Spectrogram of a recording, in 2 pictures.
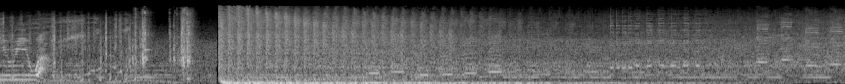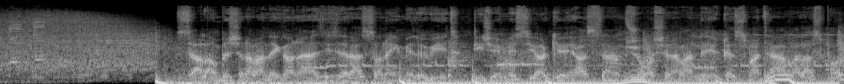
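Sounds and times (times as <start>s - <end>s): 
speech: 0.0s - 0.9s, 10.4s - 16.8s
gunfire sound effect of rapid crackling fire: 2.2s - 8.0s
sharp bursts: 2.2s - 9.8s.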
